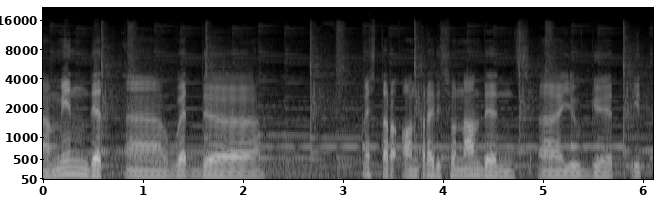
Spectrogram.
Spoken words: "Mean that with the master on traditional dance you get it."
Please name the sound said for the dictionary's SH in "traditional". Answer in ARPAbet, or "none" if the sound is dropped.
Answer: S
